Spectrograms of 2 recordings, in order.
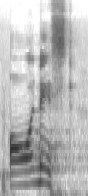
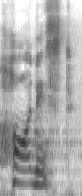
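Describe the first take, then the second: First: The word starts without an h sound. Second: The word starts with an h sound. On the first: The speaker calls it right. "yach is silent. Honest. The pronunciation is honest" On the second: The speaker calls it wrong. "not honest"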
